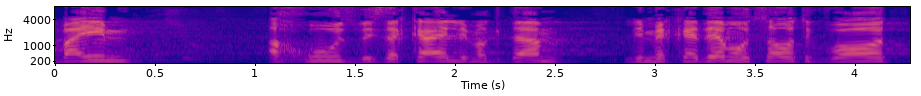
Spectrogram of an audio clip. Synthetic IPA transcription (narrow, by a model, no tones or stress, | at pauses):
baim | aχuzvezakajlemaɡd̪am | lemekad̪e̞mot͡sao̞t̪aɡvoo̞t̪̚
